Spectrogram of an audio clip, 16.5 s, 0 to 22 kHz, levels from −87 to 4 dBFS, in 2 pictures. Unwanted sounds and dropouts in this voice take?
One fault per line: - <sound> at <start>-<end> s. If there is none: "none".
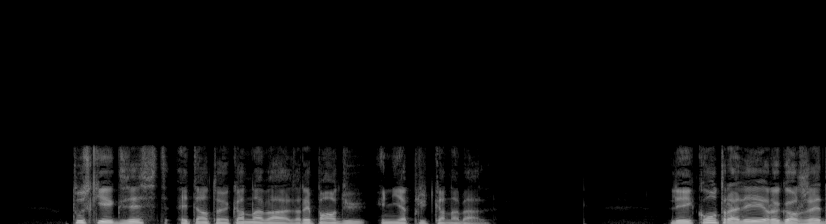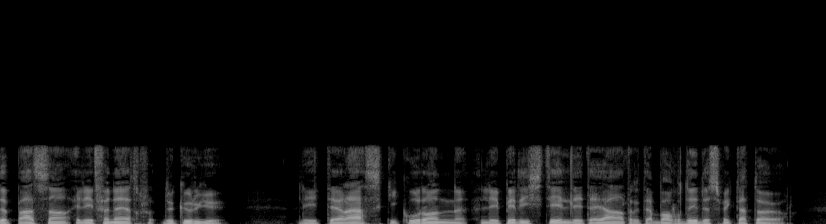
none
